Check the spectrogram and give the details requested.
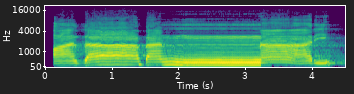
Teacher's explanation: Harus dibaca dengung atau ditahan 2 harokat. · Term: gunnah musyaddadah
